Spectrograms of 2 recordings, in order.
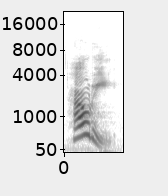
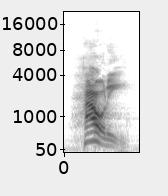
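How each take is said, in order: First: It is said in a happy, cheerful tone. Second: It is said in an angry, harsh tone. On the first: The character is feeling happy. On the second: The character is feeling angry.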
